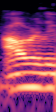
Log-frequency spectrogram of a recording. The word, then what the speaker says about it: hourly: my plumber charges blank hourly rate the correct answer is an hourly rate because H is silent in the word hourly and hourly starts with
